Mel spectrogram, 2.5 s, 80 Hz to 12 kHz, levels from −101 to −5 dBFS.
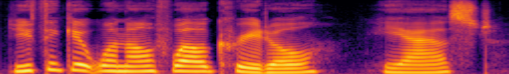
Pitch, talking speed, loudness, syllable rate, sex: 210 Hz, 235 wpm, -17 LUFS, 5.3 syllables/s, female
